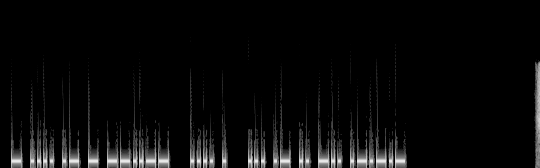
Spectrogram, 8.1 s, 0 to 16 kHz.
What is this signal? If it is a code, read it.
Morse code, heard as a keyed tone, about 25 wpm, 700 Hz. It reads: THAT, HE SAID.
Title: Sentences from Top 1000 Words 25wpm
